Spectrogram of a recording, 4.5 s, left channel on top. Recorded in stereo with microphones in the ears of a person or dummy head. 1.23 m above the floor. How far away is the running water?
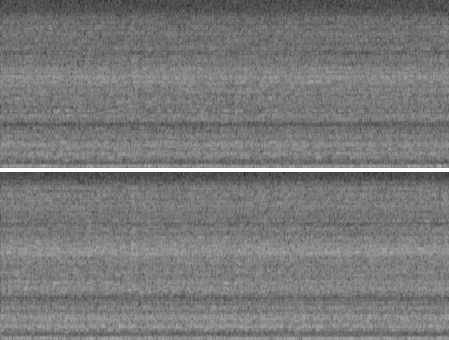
About 1.0 m.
